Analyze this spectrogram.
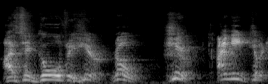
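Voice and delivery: high, loud barked orders at an underling; gruff mock yell, high and loud. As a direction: imitate a gruff, yelling bully. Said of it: "yell at me in a gruff voice".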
